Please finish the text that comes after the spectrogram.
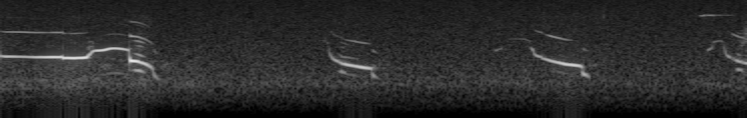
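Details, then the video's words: Short-toed Snake Eagle calling: a long clear whistled note that bends upward, then slurs down, followed by shorter downslurred whistles repeated about once a second against a quiet background. "Biancone - Circaetus Gallicus"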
